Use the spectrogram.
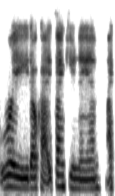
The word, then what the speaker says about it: Read: uh donated to um True Crime web Foundation pronounce like Reed okay thank you Nan I can't want to say red Karen Reed okay thank you Dy Dy says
